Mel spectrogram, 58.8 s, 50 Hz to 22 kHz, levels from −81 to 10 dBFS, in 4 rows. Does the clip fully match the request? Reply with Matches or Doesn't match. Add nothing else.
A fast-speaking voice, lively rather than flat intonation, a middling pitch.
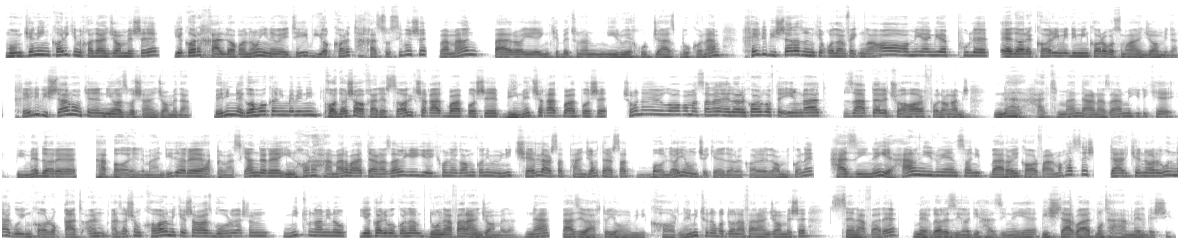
Matches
